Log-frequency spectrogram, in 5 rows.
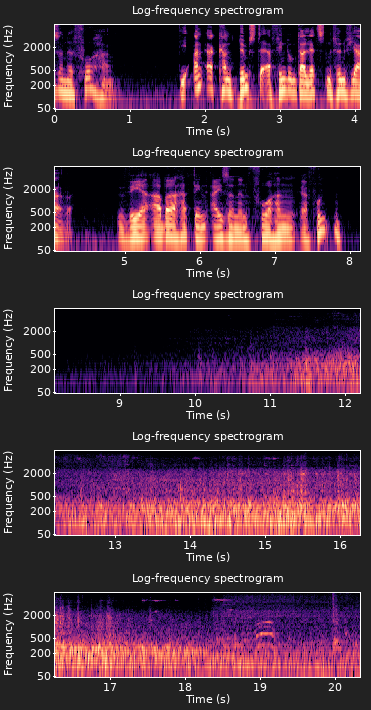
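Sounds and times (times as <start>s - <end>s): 
speech: 0.0s - 0.9s, 1.6s - 8.0s
express train running on rails: 9.9s - 20.3s.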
